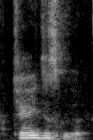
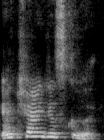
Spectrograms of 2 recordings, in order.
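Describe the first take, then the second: First: Said in the usual way. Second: "change" lifted high and leaned on; stress on change. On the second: Real, not acted. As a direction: push "change" up to drive the point home.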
